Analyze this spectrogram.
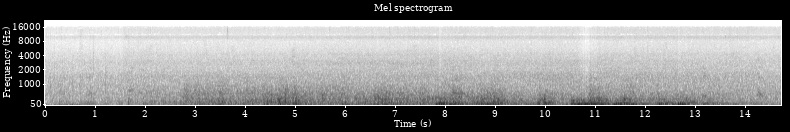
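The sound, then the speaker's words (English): A thunderstorm with lightning rumbles steadily, with deep rolling thunder swelling around the middle and late seconds over a constant wash of rain and wind noise, no voices present. “Now it's lightning, I can see it.”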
